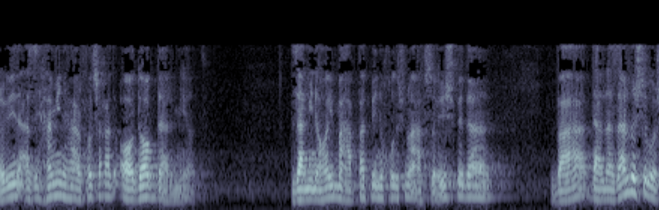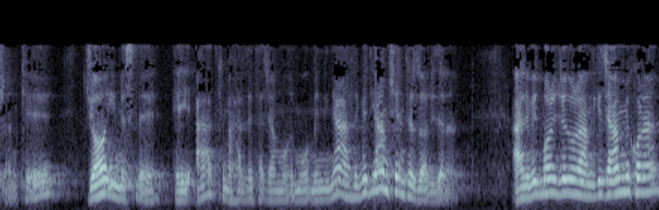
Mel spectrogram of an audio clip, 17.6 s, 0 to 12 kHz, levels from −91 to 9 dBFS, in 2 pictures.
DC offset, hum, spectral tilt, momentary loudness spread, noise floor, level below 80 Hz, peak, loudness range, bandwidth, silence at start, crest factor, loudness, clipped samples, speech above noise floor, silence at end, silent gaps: under 0.1%; none; -6 dB/octave; 12 LU; -62 dBFS; -68 dBFS; -2 dBFS; 5 LU; 6.4 kHz; 0 s; 22 dB; -23 LUFS; under 0.1%; 39 dB; 0 s; none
